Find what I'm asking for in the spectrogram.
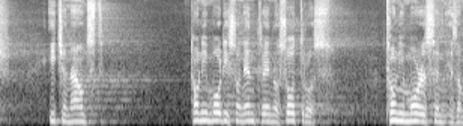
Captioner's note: speaking spanish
